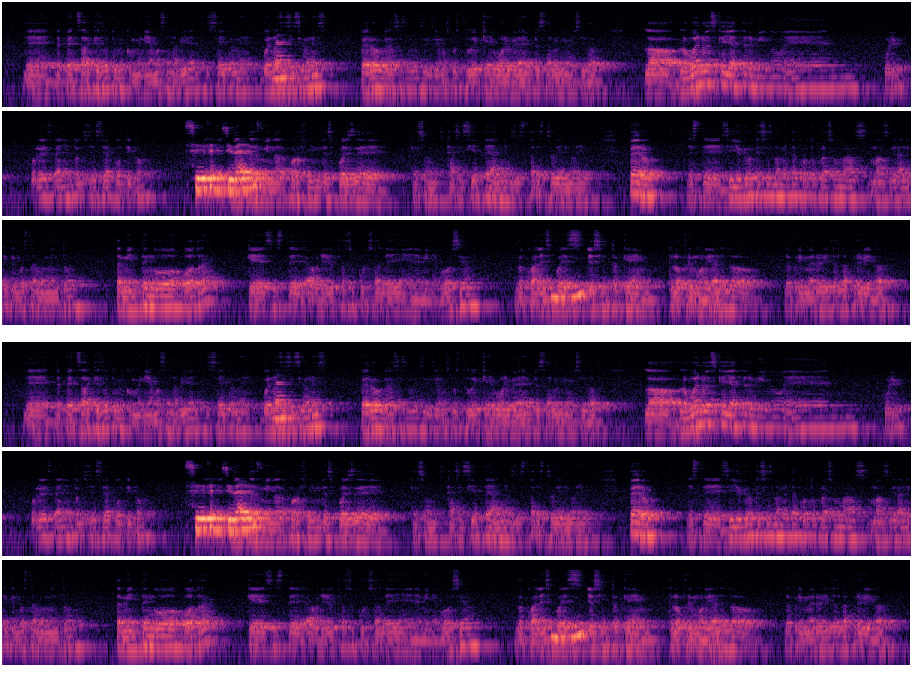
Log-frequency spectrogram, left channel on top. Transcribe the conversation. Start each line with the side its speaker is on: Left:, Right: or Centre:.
Left: de, de pensar qué es lo que me convenía más en la vida. Entonces ahí tomé buenas
Right: Claro.
Left: decisiones, pero gracias a esas decisiones pues tuve que volver a empezar la universidad. La- lo bueno es que ya termino en julio, julio de este año, entonces ya estoy a puntito.
Right: Sí,
Left: de,
Right: felicidades.
Left: de terminar por fin después de que son casi siete años de estar estudiando ahí. Pero, este, sí, yo creo que esa es la meta a corto plazo más, más grande que tengo hasta el momento. También tengo otra, que es este, abrir otra sucursal de, de mi negocio, lo cual es, pues,
Right: Ujú.
Left: yo siento que, que lo primordial es lo, lo primero ahorita es la prioridad.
